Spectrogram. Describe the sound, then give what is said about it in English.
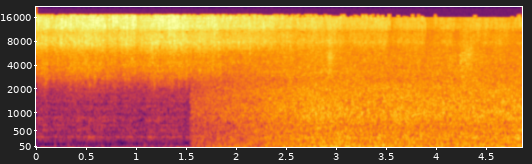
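Running water starts with a hiss, building from a thin spray into a steady, full rush. It is constant, like a cold shower turned on and left running as someone washes off blood and dirt, with no voices. “Gemma steps into the cold shower and washes off the blood, the dirt, and Helena.”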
